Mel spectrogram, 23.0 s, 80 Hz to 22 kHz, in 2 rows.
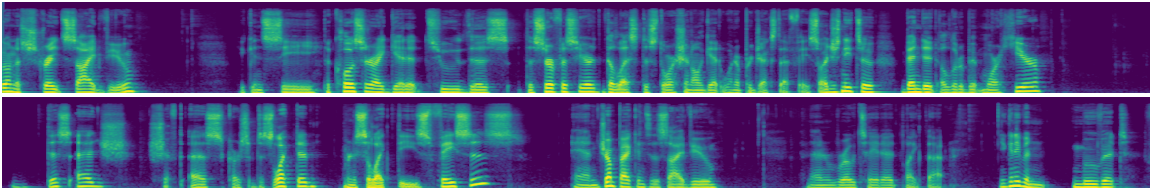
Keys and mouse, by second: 1.8 click, 2.9 g, 10.1 middle click, 11.1 2, 12.8 shift+s, 14.8 Tab, 14.9 3, 17.7 KP_3, 19.3 r, 21.0 click, 21.5 g.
